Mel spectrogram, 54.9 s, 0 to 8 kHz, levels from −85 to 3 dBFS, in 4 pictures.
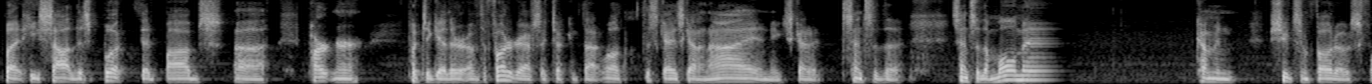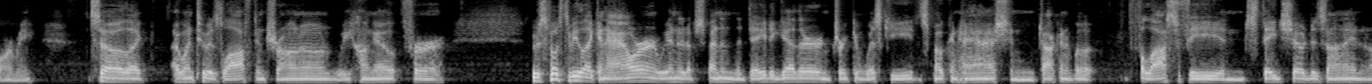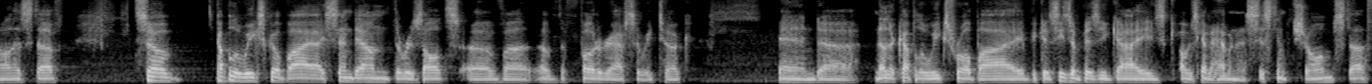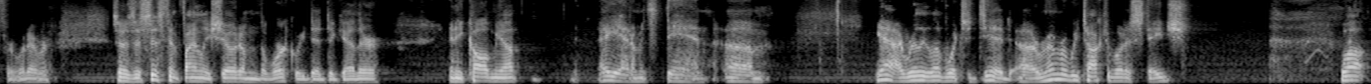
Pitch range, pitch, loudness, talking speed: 100-125 Hz, 105 Hz, -21 LUFS, 185 wpm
